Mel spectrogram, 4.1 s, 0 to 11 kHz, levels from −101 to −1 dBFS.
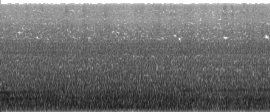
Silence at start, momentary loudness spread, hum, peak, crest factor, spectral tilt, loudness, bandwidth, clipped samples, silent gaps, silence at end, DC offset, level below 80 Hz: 0 s; 2 LU; none; -2 dBFS; 12 dB; -6.5 dB/octave; -15 LUFS; 10 kHz; under 0.1%; none; 0 s; under 0.1%; -50 dBFS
